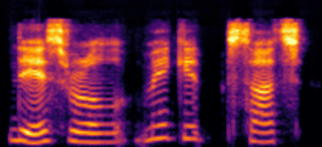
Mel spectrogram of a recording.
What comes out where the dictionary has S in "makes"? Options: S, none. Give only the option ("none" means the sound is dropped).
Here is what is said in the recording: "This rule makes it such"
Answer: none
